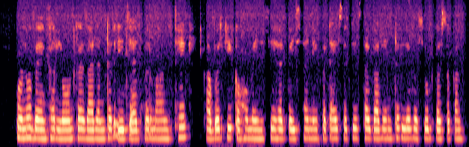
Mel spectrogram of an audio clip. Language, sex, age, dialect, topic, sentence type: Chhattisgarhi, female, 18-24, Northern/Bhandar, banking, statement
